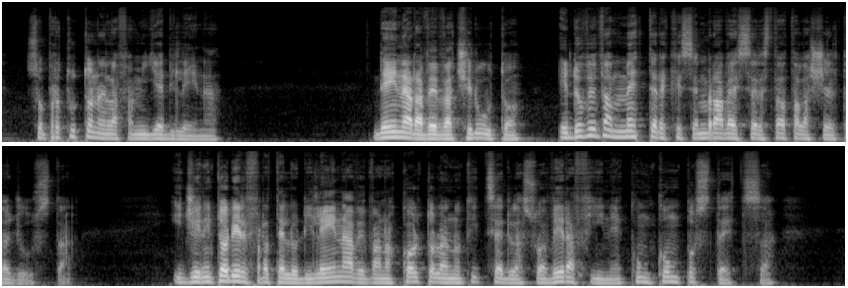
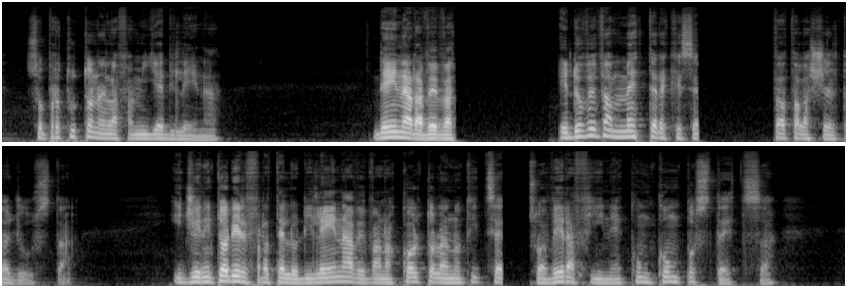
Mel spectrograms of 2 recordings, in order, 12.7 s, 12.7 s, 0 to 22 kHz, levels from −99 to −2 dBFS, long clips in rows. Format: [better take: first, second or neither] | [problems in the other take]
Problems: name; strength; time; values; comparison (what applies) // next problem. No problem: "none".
first | audio cutting out; at 3.5 s for 0.5 s, at 5 s for 0.5 s and at 10 s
